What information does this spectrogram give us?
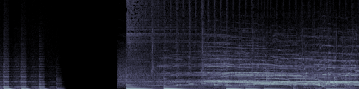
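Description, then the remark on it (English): A short burst of rhythmic music cuts to silence, then a large outdoor crowd erupts in sustained cheering and shouting over a pulsing musical beat on a sunny August morning, loud and continuous to the end. “We got a beautiful crowd out here today.”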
